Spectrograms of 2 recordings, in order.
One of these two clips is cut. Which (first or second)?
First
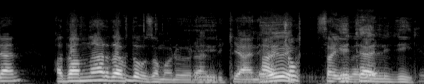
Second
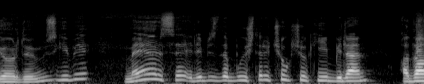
first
